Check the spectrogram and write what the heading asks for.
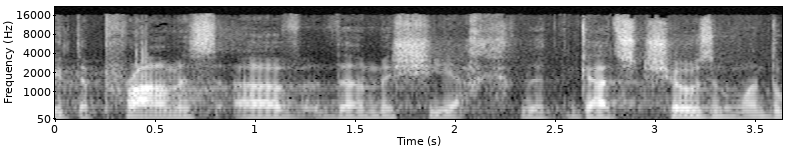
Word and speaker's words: Mashiach: Or in Hebrew, I believe it's pronounced Mashiach, right?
